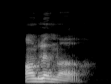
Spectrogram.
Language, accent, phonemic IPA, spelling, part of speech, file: French, France, /ɑ̃.ɡlə mɔʁ/, angle mort, noun, LL-Q150 (fra)-angle mort.wav
- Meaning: blind spot (in driving, the part of the road that cannot be seen in the rear-view mirror)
